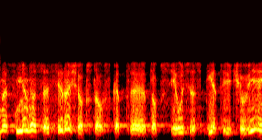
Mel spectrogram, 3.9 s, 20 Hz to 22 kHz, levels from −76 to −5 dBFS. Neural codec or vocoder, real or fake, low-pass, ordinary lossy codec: codec, 16 kHz, 8 kbps, FreqCodec, larger model; fake; 3.6 kHz; Opus, 24 kbps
